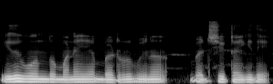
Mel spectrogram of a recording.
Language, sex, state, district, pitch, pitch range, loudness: Kannada, male, Karnataka, Koppal, 115 Hz, 110-120 Hz, -15 LUFS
